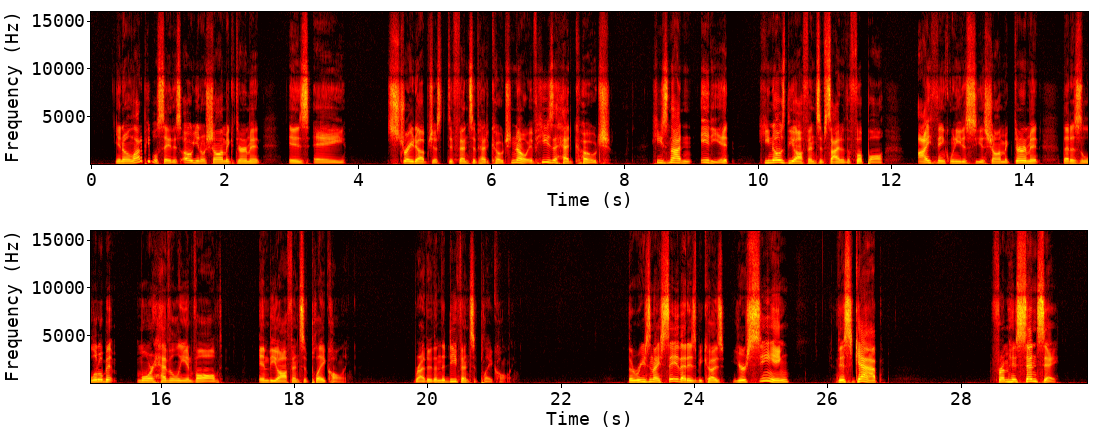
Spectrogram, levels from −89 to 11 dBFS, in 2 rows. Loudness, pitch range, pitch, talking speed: -23 LUFS, 110-185 Hz, 145 Hz, 165 wpm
